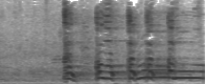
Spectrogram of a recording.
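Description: A man's vocal imitation of a rooster crowing into a microphone. It starts a little under a second in with a few short rising notes, then a long held note.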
